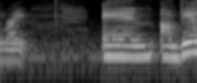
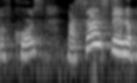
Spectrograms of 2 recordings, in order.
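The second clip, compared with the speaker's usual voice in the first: usual speaking voice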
